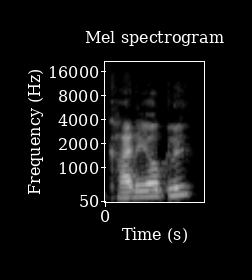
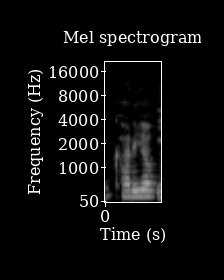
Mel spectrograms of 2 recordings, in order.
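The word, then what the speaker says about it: Kadıoğlu: United want Kadioglu, I call him Kadioglu. Yeah, I think that's pretty close. I say that. Kadioglu.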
